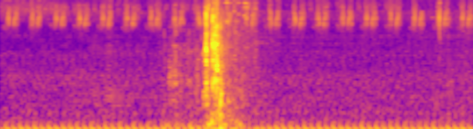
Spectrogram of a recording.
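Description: A heavy case thuds down into a car boot.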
